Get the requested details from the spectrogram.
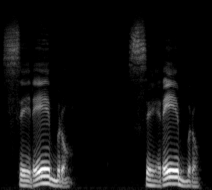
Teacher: Percebam que está grifado aí de vermelho que a sílaba mais forte está em re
